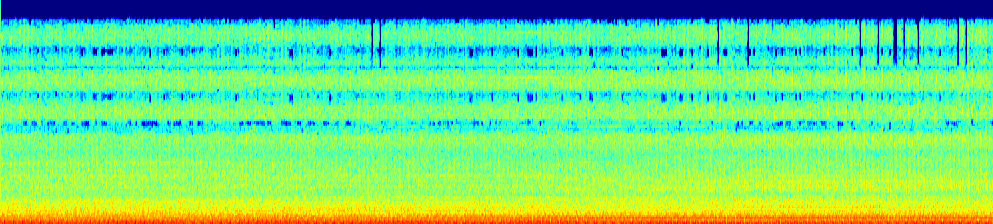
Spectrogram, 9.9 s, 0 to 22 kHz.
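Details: Indesit WIL143 washing machine on final 1400 rpm spin: a steady loud drone with a fast regular throb, about 220 per minute; strange noise, cause unknown.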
